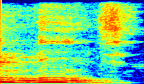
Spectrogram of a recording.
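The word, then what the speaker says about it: gneiss: यहाँ पे जो शुरू में वाला कैपिटल जी है, ये कैपिटल जी साइलेंट है और इसे हम पढ़ते हैं नीज, ठीक है ना, GNIES।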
